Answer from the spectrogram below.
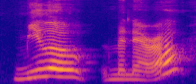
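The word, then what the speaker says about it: Milo Manara: Milo Manera.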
